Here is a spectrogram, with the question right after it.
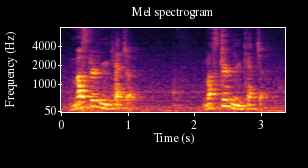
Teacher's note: the n undergoes place assimilation after the d has been deleted because it becomes adjacent to a following voiceless dealer stock so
